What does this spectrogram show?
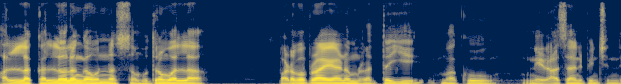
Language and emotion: Telugu, sad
